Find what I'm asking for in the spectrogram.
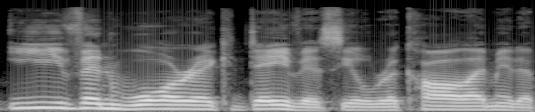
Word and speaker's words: Warwick: I had the pleasure of visiting Warwick Castle on my tour of the UK and Ireland when I was 15, and it's definitely pronounced Warwick.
